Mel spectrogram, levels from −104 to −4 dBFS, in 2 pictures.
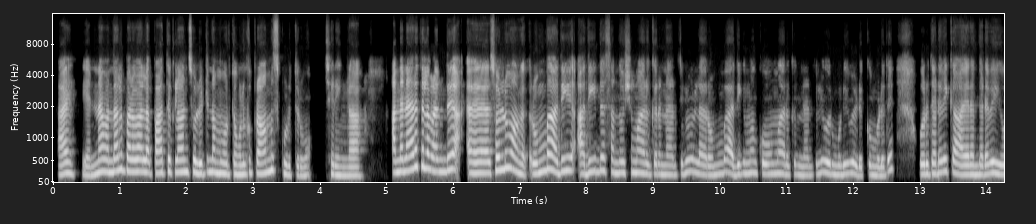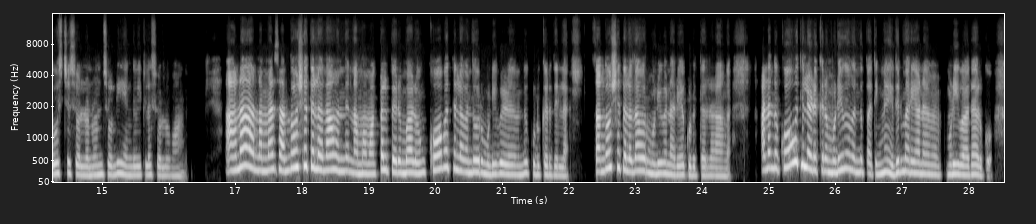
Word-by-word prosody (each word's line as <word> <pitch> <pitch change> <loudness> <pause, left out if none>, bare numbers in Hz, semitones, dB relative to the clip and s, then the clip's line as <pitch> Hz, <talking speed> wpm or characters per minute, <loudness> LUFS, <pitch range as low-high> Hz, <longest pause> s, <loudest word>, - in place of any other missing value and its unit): அ - - +5 0.4
என்னா 235 +7 +2
வந்தாலும் 280 +3 +2
பரவாயில்ல 260 -1 +4
பாத்துக்கலாம்னு 255 +1 +1
சொல்லிட்டு 230 +2 +1
நம்ம 230 -2 +1
ஒருத்தங்களுக்கு 210 +2 -2
ப்ராமிஸ் 260 +7 +1
குடுத்துருவோம். 185 -1 -5 0.3
சரிங்களா? 185 -3 0 0.6
அந்த 260 +2 +3
நேரத்துல 335 +3 +5
வந்து, 270 +3 +1 0.3
அ - - +4 0.3
சொல்லுவாங்க. 295 -6 +2 0.2
ரொம்ப 255 +8 +1
அதிக-அதீத 270 0 -1
சந்தோஷமா 240 +1 -2
இருக்கிற 215 0 -5
நேரத்திலயும், 215 +6 -5
இல்ல 220 -2 -3
ரொம்ப 215 +5 -5
அதிகமா 225 +4 -4
கோவமா 220 +1 -2
இருக்க 200 +1 -8
நேரத்திலயும் 215 +6 -5
ஒரு 210 -2 -3
முடிவு 215 +3 -3
எடுக்கும் 190 +1 -6
பொழுது, 180 +11 -3 0.5
1 215 - +2
தடவைக்கு 245 +2 -1
1000 200 0 +1
தடவை 220 +4 0
யோசிச்சு 225 +1 -2
சொல்லணும்ன்னு 195 +2 -3
சொல்லி 205 +3 -2
எங்க 185 0 -5
வீட்டுல 195 +1 -6
சொல்லுவாங்க. 180 -1 -9 0.7
ஆனா 345 +6 +5 0.2
நம்ம 290 +1 +2 0.2
சந்தோஷத்துல 355 +3 +3
தான் 305 +1 +5
வந்து 275 0 -2
நம்ம 225 0 0
மக்கள் 300 +8 0
பெரும்பாலும் 245 -1 +2
கோபத்துல 320 -2 +1
வந்து 250 +1 0
ஒரு 240 - -2
முடிவ 215 +2 -2 0.2
எழுந்து 200 +3 -3
குடுக்குறது 195 -2 -4
இல்ல. 180 - -4 0.5
சந்தோஷத்துல 315 0 +2
தான் 280 0 +2
ஒரு 250 - -3
முடிவு 225 +1 0
நெறயா 195 0 -2
குடுத்துடுர்றாங்க. 180 -2 -5 0.5
ஆனா 335 - +2
அந்த 335 -1 -1
கோவத்துல 400 -2 +5
எடுக்குற 285 -2 -1
முடிவு 295 +6 +1
வந்து 255 -1 -2
பாத்தீங்கன்னா, 225 +3 -1
எதிர்மறையான 245 -2 0 0.4
முடிவா 205 -1 +2
தான் 205 -1 +1
இருக்கும். 175 - -9
230 Hz, 155 wpm, -24 LUFS, 205-270 Hz, 0.7 s, அ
